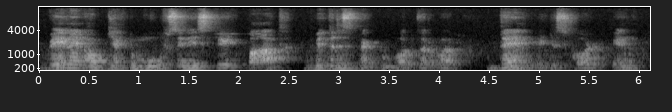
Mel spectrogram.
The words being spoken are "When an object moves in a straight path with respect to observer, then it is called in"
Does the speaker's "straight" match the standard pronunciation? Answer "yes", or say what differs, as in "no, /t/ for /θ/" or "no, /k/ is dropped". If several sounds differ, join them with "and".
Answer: no, /ɹ/ is dropped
